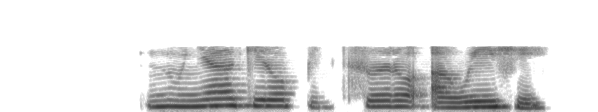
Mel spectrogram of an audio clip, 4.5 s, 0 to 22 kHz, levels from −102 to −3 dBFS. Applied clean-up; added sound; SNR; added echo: none; none; none; none.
